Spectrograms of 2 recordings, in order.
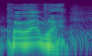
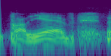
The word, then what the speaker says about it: Poilievre: And Pierre, it's called technically Poilievre, but in order to facilitate the pronunciation for the English-speaking majority, he calls himself Poilievre.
